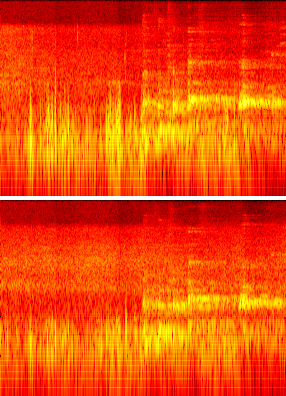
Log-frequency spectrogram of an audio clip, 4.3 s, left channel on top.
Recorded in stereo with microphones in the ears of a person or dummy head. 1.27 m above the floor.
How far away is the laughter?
About 1.6 m.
